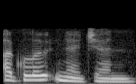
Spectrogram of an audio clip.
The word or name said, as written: agglutinogen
